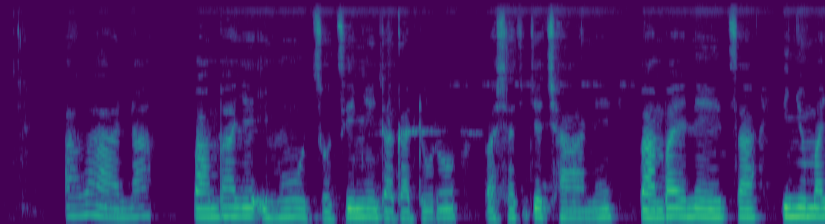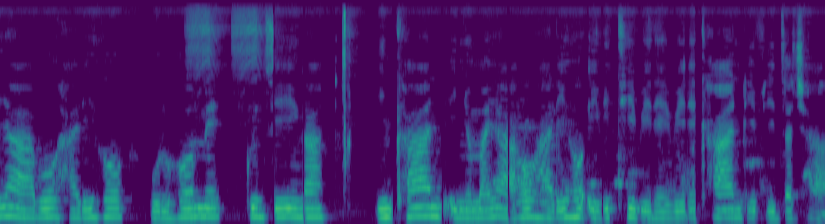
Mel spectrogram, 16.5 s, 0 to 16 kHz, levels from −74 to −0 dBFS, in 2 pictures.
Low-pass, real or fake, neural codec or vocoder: 14.4 kHz; real; none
